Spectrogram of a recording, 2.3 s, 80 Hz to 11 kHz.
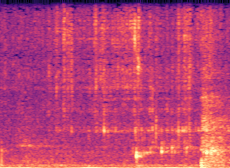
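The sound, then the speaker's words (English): Hot water at 70 degrees Celsius pours into a teapot for the first steeping of tea, a soft, steady trickle with small splashes and drips, heard quietly over a low background hum. “But let's go ahead and put some water in here, take it for the first steeping.”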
